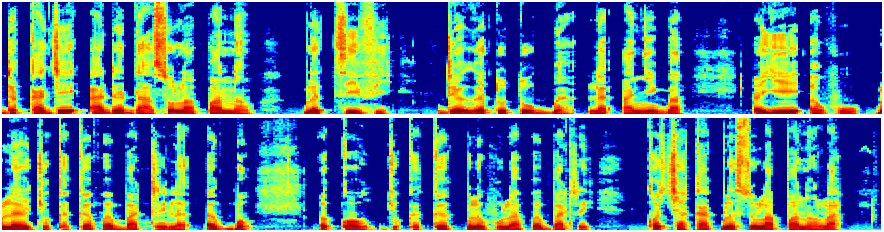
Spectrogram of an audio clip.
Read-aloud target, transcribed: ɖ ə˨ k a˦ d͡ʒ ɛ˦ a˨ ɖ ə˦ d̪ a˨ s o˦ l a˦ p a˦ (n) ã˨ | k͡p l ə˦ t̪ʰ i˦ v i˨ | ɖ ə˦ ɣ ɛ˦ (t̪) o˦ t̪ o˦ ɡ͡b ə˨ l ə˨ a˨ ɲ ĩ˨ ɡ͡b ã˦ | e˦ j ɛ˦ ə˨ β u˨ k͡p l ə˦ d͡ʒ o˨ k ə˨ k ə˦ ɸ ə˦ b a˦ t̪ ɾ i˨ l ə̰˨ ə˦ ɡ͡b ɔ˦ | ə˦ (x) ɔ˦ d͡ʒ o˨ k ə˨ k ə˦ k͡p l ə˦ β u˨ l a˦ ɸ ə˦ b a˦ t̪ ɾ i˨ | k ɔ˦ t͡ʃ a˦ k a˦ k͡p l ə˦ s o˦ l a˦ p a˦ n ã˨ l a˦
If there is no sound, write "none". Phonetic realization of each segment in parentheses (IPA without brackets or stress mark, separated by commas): n, t̪, k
